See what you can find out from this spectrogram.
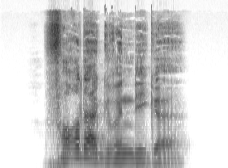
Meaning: inflection of vordergründig: 1. strong/mixed nominative/accusative feminine singular 2. strong nominative/accusative plural 3. weak nominative all-gender singular
- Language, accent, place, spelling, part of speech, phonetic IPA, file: German, Germany, Berlin, vordergründige, adjective, [ˈfɔʁdɐˌɡʁʏndɪɡə], De-vordergründige.ogg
